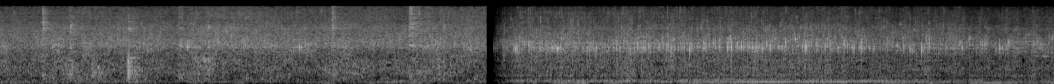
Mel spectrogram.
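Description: Cut potatoes frying in hot oil in a pan: a steady sizzle, with occasional clicks from stirring. The sound cuts out for an instant about halfway through.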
